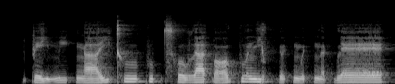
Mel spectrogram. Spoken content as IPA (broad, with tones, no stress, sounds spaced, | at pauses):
p e˨˩ j m iː˨ k̚ ŋ aː˨˥ j kʰ uː˥ kʷ ɐ˥ p̚ t͡sʰ o˧ w l aː˧ t̚ ɔː˨˥ kʷ ɐ˥ n j ʊ˧ k̚ l ɵ˨˥ t̚ m ɵ˨˥ t̚ n̪ ɐ˨˥ k̚ l ɛː˥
